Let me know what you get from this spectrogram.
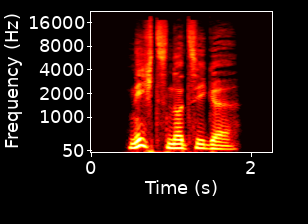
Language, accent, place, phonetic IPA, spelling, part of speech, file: German, Germany, Berlin, [ˈnɪçt͡snʊt͡sɪɡə], nichtsnutzige, adjective, De-nichtsnutzige.ogg
- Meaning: inflection of nichtsnutzig: 1. strong/mixed nominative/accusative feminine singular 2. strong nominative/accusative plural 3. weak nominative all-gender singular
